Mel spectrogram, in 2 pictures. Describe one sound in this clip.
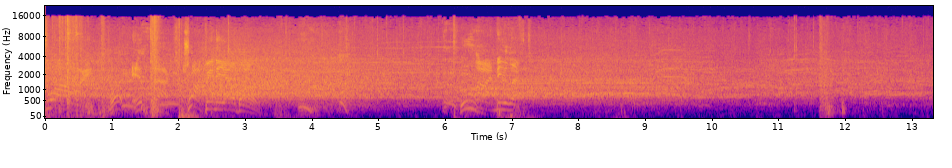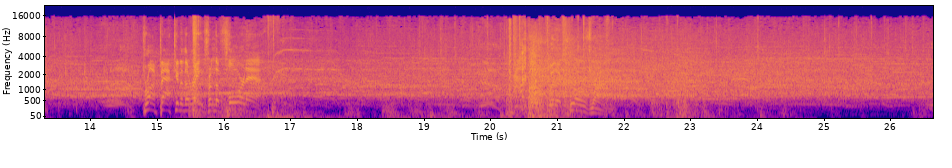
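A large crowd cheers loudly in an echoing arena.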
